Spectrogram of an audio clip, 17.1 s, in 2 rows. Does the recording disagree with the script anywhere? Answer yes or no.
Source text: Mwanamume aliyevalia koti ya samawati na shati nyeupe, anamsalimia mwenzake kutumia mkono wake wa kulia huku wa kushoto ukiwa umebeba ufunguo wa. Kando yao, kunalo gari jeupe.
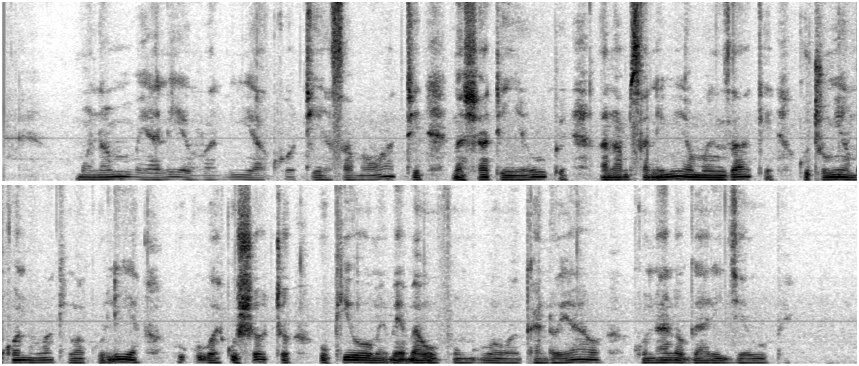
no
